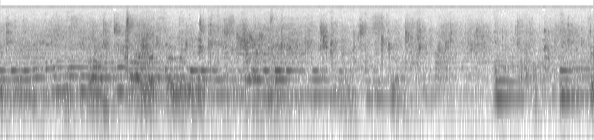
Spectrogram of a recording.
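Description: Steady rushing water, a continuous wash of noise.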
